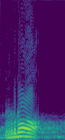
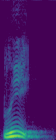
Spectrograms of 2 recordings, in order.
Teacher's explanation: Kalau ri itu lebih ke arah tipis, seperti senyum.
